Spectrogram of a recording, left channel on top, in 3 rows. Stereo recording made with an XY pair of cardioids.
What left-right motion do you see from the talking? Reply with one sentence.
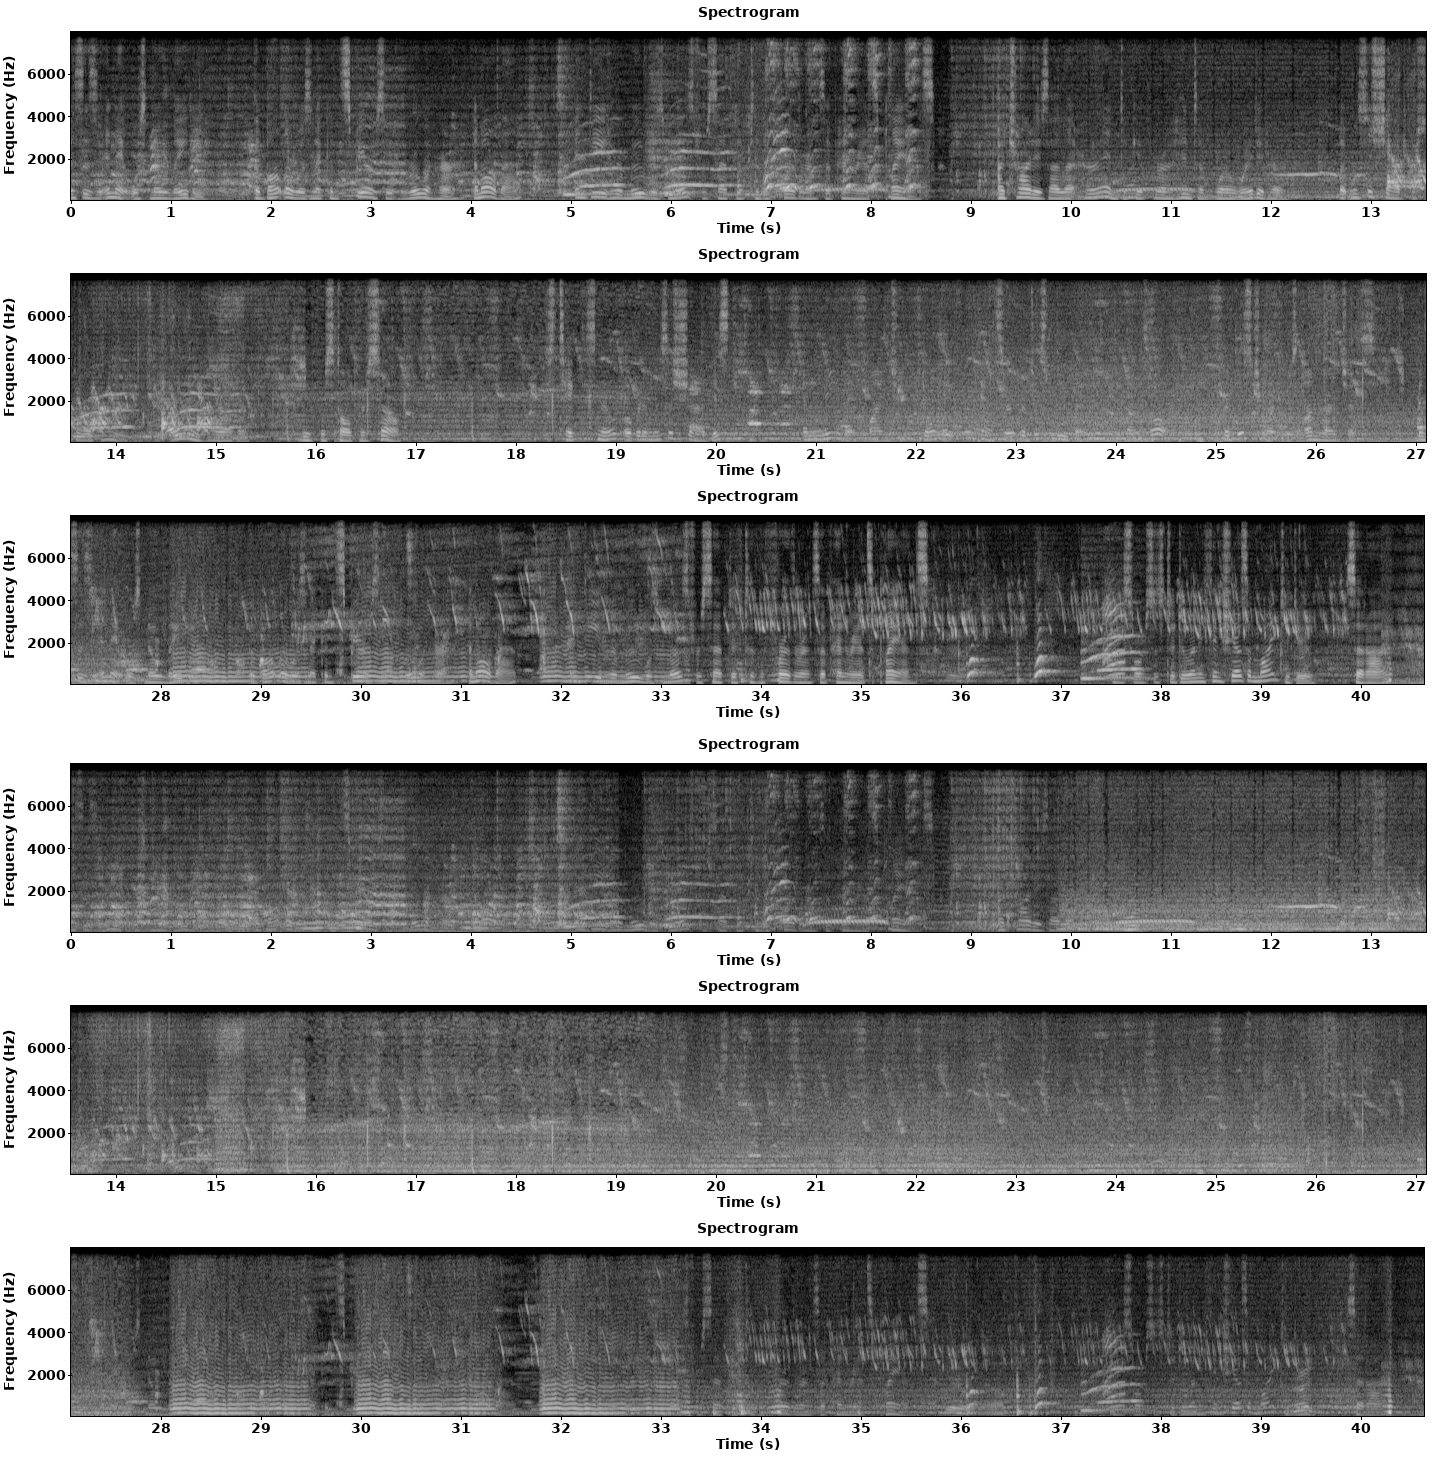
You can hear the talking stay in one place.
